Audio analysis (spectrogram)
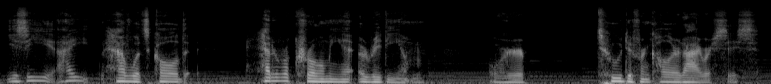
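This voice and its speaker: A man's voice: mid-range voice, natural voice. A man voicing an obsessive, unhinged confessor over music. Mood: obsessive, confiding. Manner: deliberate, halting, with stammered repeats. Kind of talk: dramatic first-person horror story reading.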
